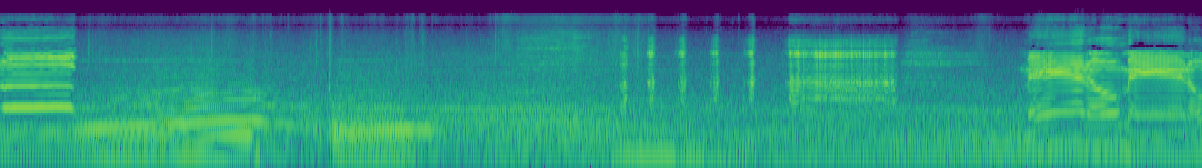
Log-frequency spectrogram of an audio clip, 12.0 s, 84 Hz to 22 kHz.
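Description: Corvette C7 Stingray Z51 Premiere Edition with a seven-speed manual gearbox, pulling hard on throttle with a loud, rising engine note across several gear changes, someone talking over it at moments.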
